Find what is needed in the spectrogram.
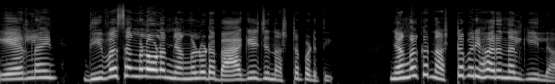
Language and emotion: Malayalam, angry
